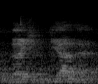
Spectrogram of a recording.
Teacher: the Y is a non-front, non-low, unrounded vowel whose exact realization depends on dialect. And the I that's adjacent to it is a glide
